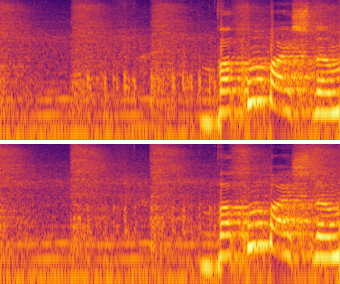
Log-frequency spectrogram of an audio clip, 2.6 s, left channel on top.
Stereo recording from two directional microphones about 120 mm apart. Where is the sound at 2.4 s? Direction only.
35° left (ahead or behind).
